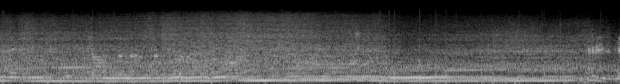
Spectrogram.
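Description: Yugo race car pulling away from the start of a hill climb in Ajdovščina, pulling weakly and unevenly; a loud, close engine drones steadily with harmonic revs throughout, rising briefly near the end.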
